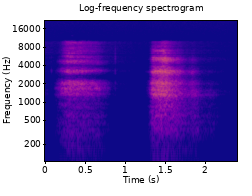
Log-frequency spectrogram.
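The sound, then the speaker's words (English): A deep breath, drawn in as a long, soft airy rush, then after a short pause let out in a second, slightly louder and longer breath, alone with no talking. “I'm going to stop and take a breath.”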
